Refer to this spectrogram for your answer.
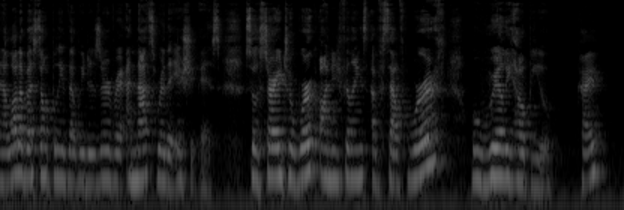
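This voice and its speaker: Audible room echo surrounds a woman's voice. She speaks at a fairly high pitch and a fairly quick pace. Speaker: spiritual life coach. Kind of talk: motivational talk to viewers. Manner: fast; animated.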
